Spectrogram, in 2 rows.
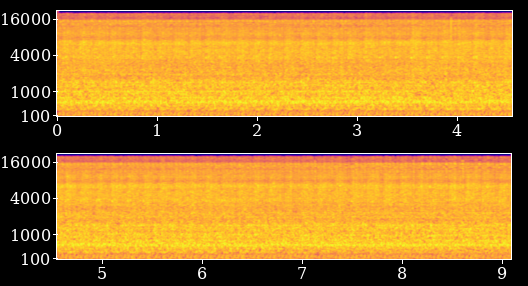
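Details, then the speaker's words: Marmon 57P Aero truck, newly installed diesel engine at first start after fueling injectors: loud idle with uneven, stumbling beat instead of smooth patter; sounds like it's missing on a cylinder, cause unconfirmed. "hold on we gotta feel like no we just got to get the idle sounds like it's missing on uh yeah yeah all right let's try it again"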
